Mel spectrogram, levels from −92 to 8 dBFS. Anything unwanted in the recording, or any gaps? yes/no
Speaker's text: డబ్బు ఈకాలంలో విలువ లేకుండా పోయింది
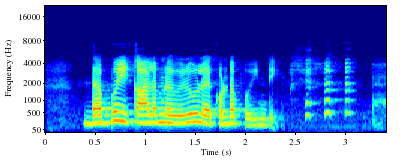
yes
